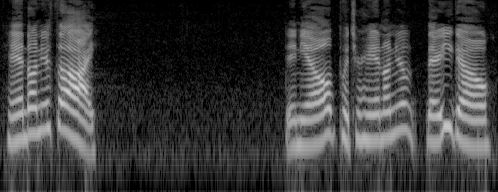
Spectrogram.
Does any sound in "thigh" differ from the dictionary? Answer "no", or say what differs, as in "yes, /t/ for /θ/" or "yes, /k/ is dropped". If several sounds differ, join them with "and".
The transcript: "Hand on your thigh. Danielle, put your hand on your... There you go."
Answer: no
